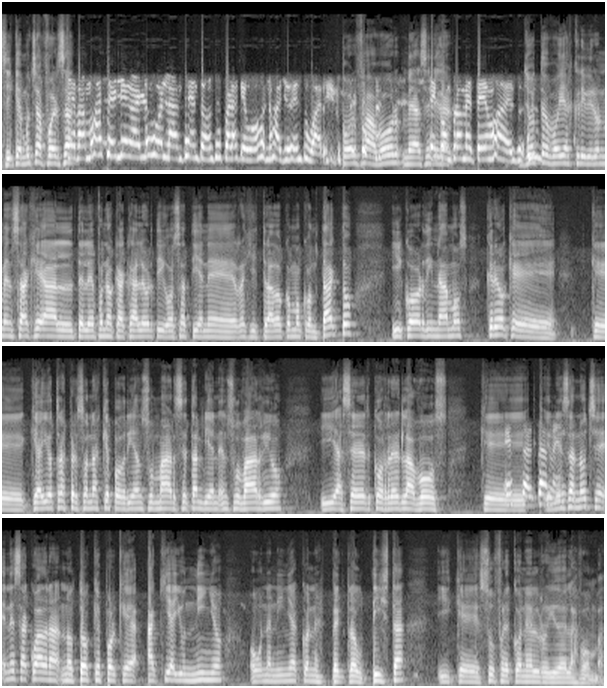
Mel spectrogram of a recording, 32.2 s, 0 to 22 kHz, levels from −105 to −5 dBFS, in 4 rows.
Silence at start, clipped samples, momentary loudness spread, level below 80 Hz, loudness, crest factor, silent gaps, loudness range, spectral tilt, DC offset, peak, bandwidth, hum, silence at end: 0 s; under 0.1%; 8 LU; -50 dBFS; -14 LUFS; 14 dB; none; 5 LU; -5.5 dB/octave; under 0.1%; 0 dBFS; 15 kHz; none; 0 s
